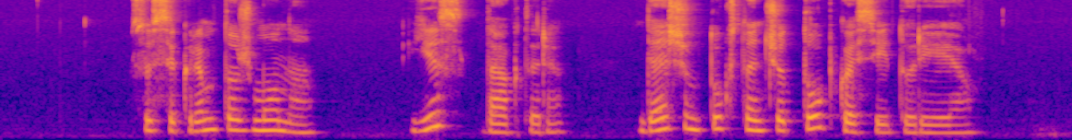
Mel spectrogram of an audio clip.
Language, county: Lithuanian, Vilnius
